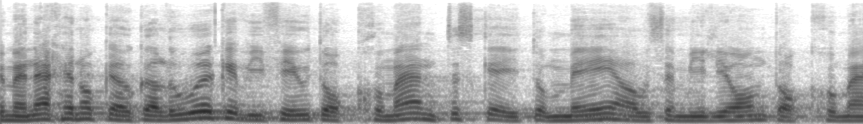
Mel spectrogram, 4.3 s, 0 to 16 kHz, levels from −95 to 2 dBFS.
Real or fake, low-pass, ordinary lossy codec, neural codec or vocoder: real; 14.4 kHz; AAC, 96 kbps; none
